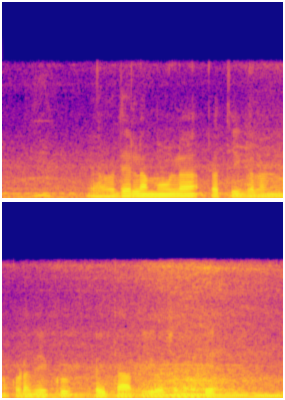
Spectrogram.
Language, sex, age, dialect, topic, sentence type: Kannada, male, 18-24, Coastal/Dakshin, banking, question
